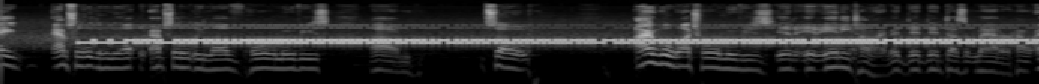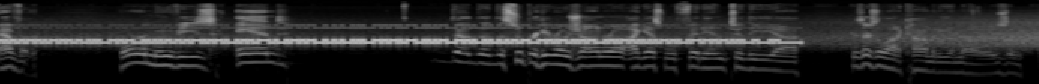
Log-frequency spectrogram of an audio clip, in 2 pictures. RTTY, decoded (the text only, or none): IEPQ FSPN DZRH QOWL ULLY XTUA NWFS SZNK SRBT HNOA DTDI ALCX MFWI KLTK MQKX HOFM KQWM ZSMD FAGE NXVB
